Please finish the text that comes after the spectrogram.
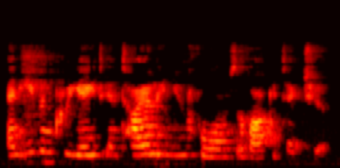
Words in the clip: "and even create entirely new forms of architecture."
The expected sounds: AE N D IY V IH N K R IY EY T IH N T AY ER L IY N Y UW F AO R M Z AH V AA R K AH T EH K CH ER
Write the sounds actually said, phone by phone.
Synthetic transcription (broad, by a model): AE N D IY V IH N K R IY EY T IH N T AY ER L IY N Y UW F AO R M Z AH V AA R K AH T EH K CH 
